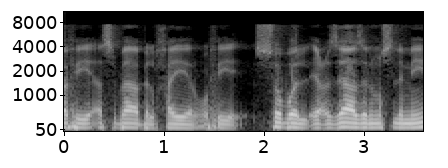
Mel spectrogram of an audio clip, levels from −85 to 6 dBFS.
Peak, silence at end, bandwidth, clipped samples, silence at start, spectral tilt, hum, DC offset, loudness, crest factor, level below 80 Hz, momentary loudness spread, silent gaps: -4 dBFS; 0 s; 8 kHz; under 0.1%; 0 s; -7 dB/octave; none; under 0.1%; -18 LUFS; 14 dB; -46 dBFS; 8 LU; none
